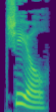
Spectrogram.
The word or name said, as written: chiel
